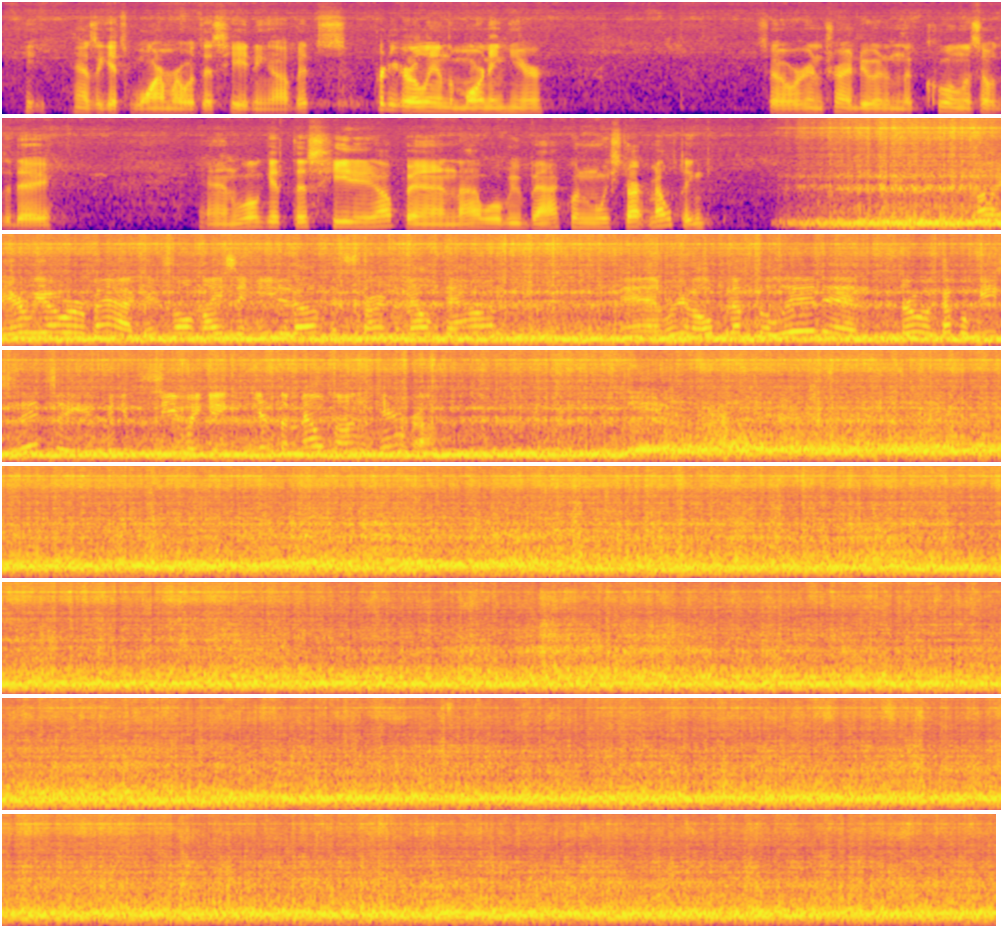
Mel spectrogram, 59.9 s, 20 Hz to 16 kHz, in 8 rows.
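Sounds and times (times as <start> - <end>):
gas burner rushing: 13.3 - 59.9.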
